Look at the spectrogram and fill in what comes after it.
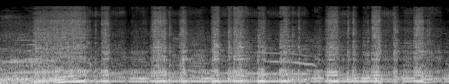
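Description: A stripped derby car's engine revs up sharply in the first half second and is then held at high revs, loud and rough, with a rapid irregular crackle running through it.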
